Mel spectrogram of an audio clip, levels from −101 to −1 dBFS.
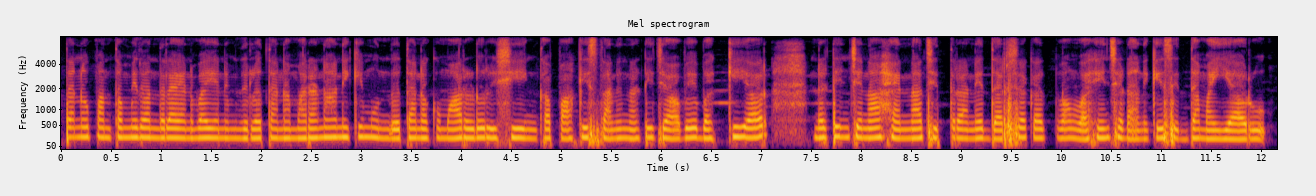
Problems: constant background noise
